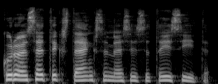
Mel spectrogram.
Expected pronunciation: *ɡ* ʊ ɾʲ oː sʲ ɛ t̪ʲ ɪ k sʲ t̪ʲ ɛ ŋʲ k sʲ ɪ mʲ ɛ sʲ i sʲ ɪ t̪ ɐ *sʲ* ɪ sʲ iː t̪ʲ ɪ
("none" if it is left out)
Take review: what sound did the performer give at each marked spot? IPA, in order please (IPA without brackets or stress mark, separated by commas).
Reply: k, none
